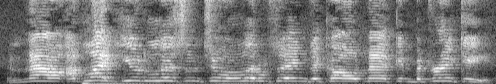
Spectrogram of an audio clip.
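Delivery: announcer. Acted. Announcing next act.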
